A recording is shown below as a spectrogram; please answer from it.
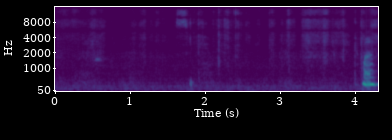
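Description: Near silence, with faint rubbing and small ticks of hands pressing paper flat.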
